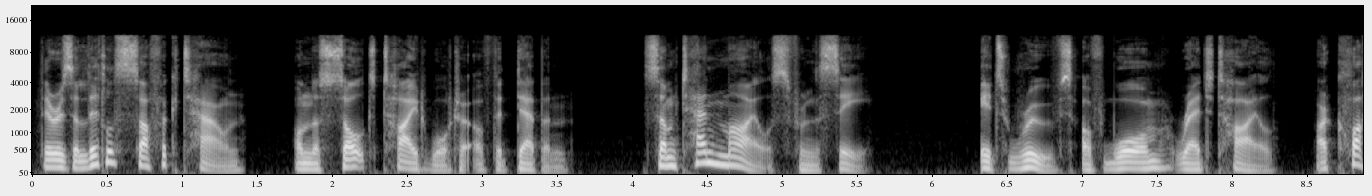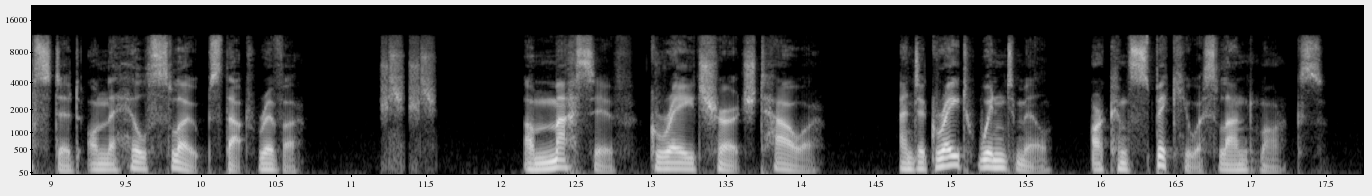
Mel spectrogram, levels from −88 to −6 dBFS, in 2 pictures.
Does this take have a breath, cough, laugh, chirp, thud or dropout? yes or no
yes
